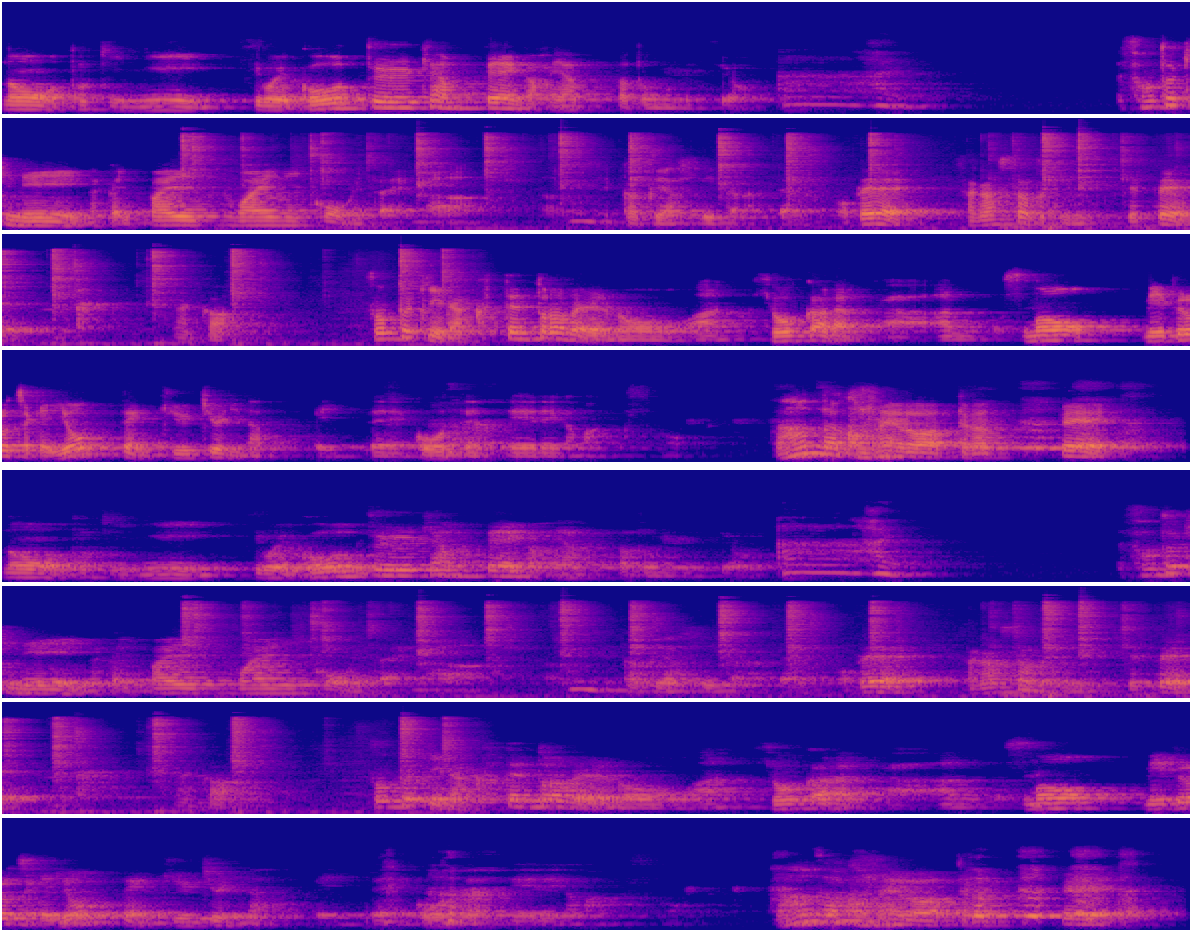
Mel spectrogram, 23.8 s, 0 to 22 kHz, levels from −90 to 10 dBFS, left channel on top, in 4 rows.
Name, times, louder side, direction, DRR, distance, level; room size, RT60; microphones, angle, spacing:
voice 1, 0.0-3.8 5.6-8.3 8.7-11.9 12.3-12.4 12.7-13.0 13.7-17.3 17.6-20.8 21.7-22.8 23.1-23.3, left 4 dB, 85° left, 7 dB, 0.3 m, -32 dB
voice 2, 3.9-4.5 8.8-9.1 11.0-11.2 17.0-17.1 19.7-20.4 21.7-22.2 22.6-23.5, right 6 dB, 85° right, 6 dB, 0.4 m, -38 dB
sound 1, 6.8-13.2 13.5-14.3, left 2 dB, 25° left, 1.0 m, -38 dB
3.2 x 2.5 x 2.3 m, 0.86 s
head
